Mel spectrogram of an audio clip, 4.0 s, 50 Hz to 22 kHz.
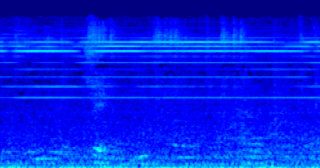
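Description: A micro:bit's speaker sounding a steady, thin buzzing 800 Hz tone from a tilt 'stabilizer' program. With no middle dead zone in the code, it keeps sounding even when the board is held level.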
